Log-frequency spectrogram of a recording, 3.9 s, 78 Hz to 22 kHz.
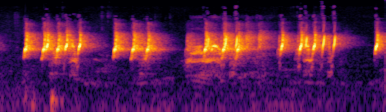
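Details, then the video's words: Common quail (bater) calling, recording dated 5 June 2025 and used for quail hunting: sharp, bright notes in quick clusters of three to five, each cluster opening with a softer low note, repeated about once a second. "bater ki awaz shikar k liye behtareen awaz quail bird sounds for hunting بٹیر کی آواز"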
